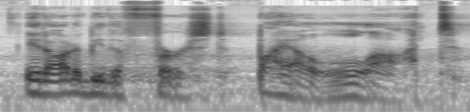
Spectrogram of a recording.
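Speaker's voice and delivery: hushed whisper, pitch drops low; whispered emphasis. Real, not acted. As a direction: lean in and whisper it. Aside for emphasis.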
